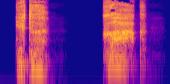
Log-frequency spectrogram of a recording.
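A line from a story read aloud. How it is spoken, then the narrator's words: Stunned mumble. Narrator (Russian): ошарашенно пробормотал Лерман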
